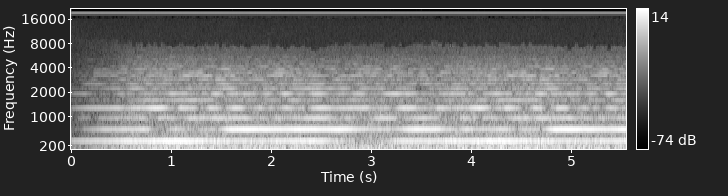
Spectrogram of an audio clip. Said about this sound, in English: As dusk fell on Sunday, the siren sounded across Jerusalem to signify the start of Yom Kippur, and Israelis marked the holiest day in the Jewish calendar with a deep sense of foreboding.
